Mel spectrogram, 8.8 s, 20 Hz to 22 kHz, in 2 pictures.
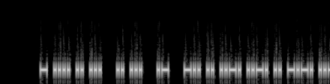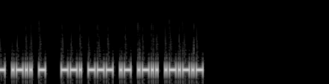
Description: Morse code, heard as a keyed tone, about 40 wpm, 700 Hz. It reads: THIS IS A DIFFICULT GOAL.
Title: Sentences from Top 1000 Words - Review Part 5 - 40wpm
